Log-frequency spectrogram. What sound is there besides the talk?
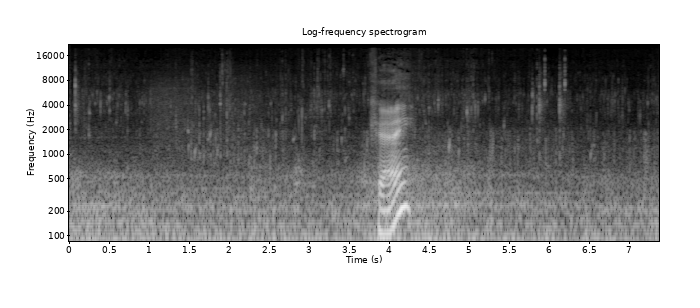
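water poured into an earthen jug, from video game Dragon Age: Origins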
